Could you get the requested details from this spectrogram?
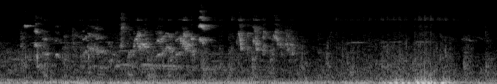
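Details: Lovebirds, pet parrots, chattering with quick, shrill, overlapping chirps in the first half, then quieter, with a low rumbling background and a short thumping noise near the end.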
